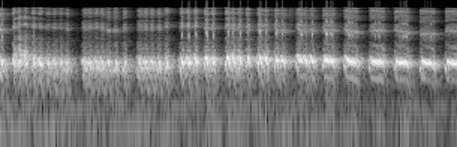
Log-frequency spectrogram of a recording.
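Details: Female white-crested laughingthrush, a kept bird, in full song: a continuous stream of loud, rhythmic, slightly ringing notes, about three per second at first and speeding up toward the end.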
